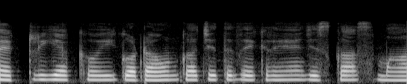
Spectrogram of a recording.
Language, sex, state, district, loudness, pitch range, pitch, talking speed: Hindi, female, Punjab, Pathankot, -15 LUFS, 205-210 Hz, 210 Hz, 160 wpm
